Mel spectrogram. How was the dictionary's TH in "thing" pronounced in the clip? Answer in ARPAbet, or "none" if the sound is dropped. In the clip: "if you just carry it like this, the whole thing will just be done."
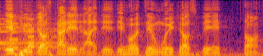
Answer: T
